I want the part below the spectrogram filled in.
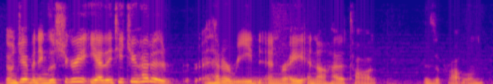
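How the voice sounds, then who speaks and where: A woman's voice: medium pitch, fast, a little mellow, faint music behind. A woman with a Toronto accent streaming a video game, chatting with viewers in a rambling, self-deprecating way. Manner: scatterbrained and rambling, self-deprecating, loses her train of thought. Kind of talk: casual livestream chat, reading and thanking viewers.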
